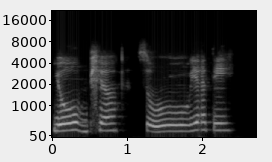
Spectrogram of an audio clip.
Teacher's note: ಯೋ ಎಳಿಬೇಕು, ಸೂ ಎಳಿಬೇಕು.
